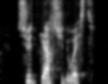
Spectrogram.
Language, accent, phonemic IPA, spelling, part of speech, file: French, France, /syd.kaʁ.sy.dwɛst/, sud-quart-sud-ouest, noun, LL-Q150 (fra)-sud-quart-sud-ouest.wav
- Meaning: south by west (compass point)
